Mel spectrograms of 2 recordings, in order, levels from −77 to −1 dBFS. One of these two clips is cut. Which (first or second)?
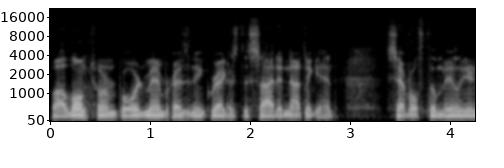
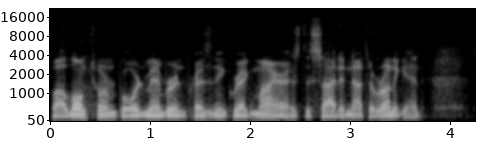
first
